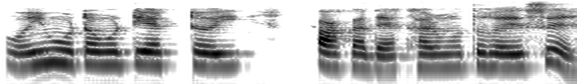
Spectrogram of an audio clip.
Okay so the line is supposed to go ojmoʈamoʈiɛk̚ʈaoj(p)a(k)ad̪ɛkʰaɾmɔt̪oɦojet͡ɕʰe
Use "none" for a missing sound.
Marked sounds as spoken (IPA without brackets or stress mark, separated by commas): p, k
